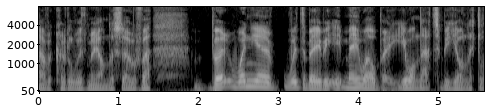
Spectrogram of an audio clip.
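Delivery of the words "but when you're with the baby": ordinary talk, nothing marked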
